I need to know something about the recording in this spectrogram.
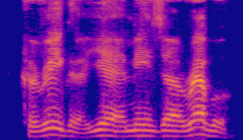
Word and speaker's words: Kariga: first name is kariga k-a-rigo that's how you spell it right kariga yeah it means uh Rebel and uh it's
